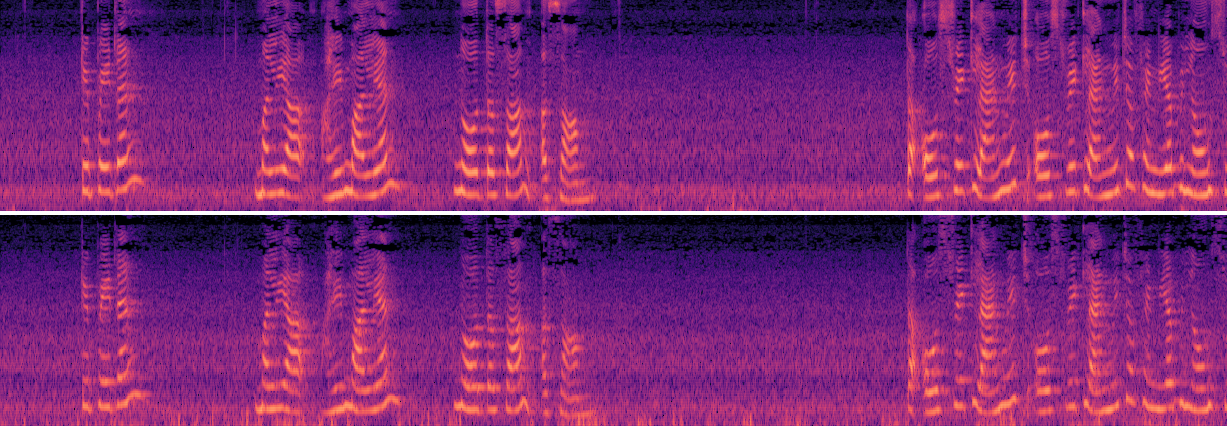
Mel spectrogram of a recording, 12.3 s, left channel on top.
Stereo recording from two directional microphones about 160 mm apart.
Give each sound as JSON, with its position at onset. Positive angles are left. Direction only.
{"t": 0.7, "sound": "a woman's voice", "side_deg": 30}
{"t": 2.6, "sound": "a woman's voice", "side_deg": 30}
{"t": 9.0, "sound": "a woman's voice", "side_deg": 35}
